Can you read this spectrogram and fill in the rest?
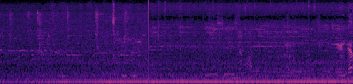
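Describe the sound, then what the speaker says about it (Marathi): A Toyota Innova drives along a smooth road in Malaysia, its steady low engine and tyre rumble heard from inside the vehicle, rising slightly partway through, with no talk. "काकाची गाडी आहे इनोवा टोयोटा"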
